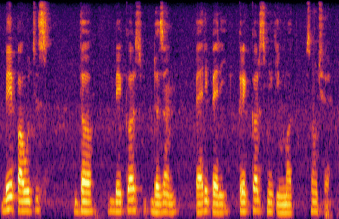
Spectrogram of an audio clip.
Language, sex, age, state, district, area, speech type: Gujarati, male, 18-30, Gujarat, Morbi, urban, read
